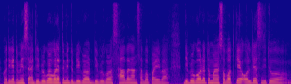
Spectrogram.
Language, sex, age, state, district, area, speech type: Assamese, male, 18-30, Assam, Golaghat, urban, spontaneous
